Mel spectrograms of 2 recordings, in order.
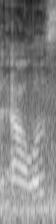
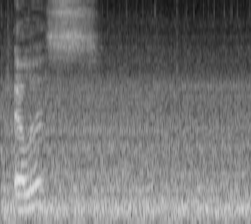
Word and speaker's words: Alice: because when I mentioned Alice in a previous video I was saying her name wrong and it's Ellis Ellis am I getting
